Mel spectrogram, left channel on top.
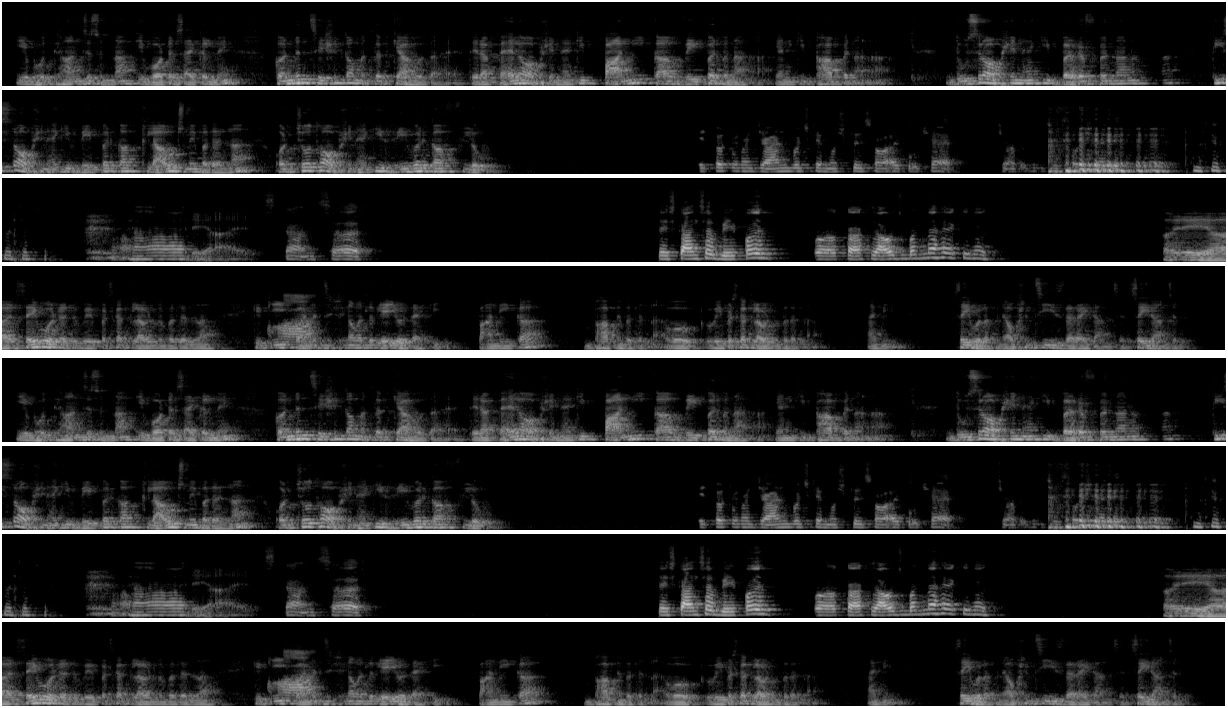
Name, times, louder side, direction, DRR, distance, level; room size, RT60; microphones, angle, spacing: voice 1, 0.1-8.8 9.2-11.7 12.1-14.7 15.0-17.1 22.7-23.4 23.7-23.8 25.3-26.0 26.3-26.9 36.1-41.1 41.5-42.1 42.5-44.8 45.4-45.7 46.3-48.5, equal, 10° left, 5 dB, 4.5 m, -32 dB
voice 2, 19.2-21.7 22.2-22.8 23.2-23.3 24.2-24.8 25.6-26.4 27.3-28.1 31.0-32.2 32.6-34.4 39.4-39.9, right 1 dB, 10° right, 10 dB, 0.9 m, -31 dB
26.0 x 10.0 x 2.4 m, 0.34 s
head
